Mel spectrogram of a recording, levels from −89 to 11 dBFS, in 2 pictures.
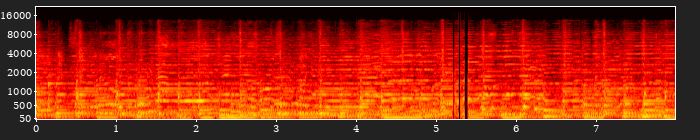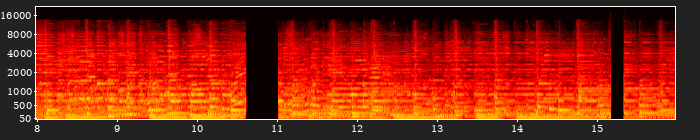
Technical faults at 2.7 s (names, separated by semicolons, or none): none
